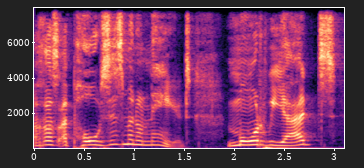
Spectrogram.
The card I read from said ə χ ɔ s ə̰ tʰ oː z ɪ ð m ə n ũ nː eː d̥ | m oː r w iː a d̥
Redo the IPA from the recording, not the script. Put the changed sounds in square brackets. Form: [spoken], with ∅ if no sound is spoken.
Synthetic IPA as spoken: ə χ ɔ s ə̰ [pʰ] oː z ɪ [z] m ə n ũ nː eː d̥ | m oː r w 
